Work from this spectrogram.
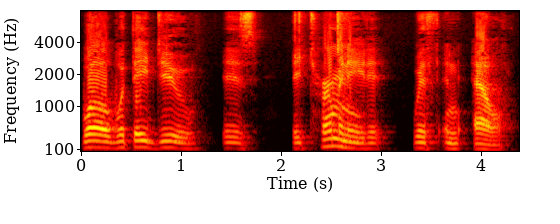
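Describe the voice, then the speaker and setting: A man's voice: medium pitch, steady tone, slow pace, warm tone. A man hosting a podcast, eagerly explaining at length with many asides and self-corrections. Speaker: podcast host and author. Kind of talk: casual podcast conversation.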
